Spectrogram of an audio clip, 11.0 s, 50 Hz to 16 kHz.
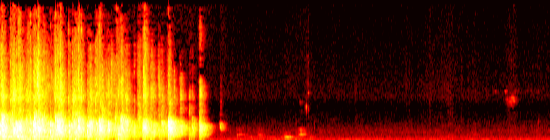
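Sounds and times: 
audience applause: 0.0 - 4.4.

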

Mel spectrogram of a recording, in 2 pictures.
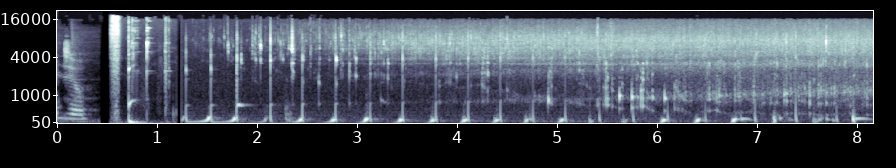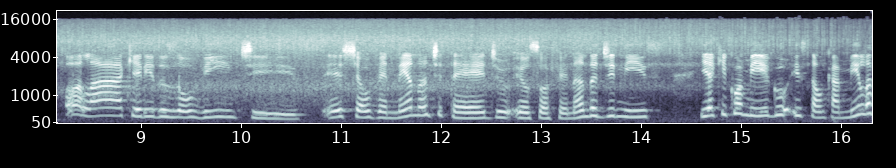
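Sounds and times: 
speech: 0.0 - 0.4, 8.3 - 16.2
drink glugging from a bottle into a cup: 0.6 - 16.2.

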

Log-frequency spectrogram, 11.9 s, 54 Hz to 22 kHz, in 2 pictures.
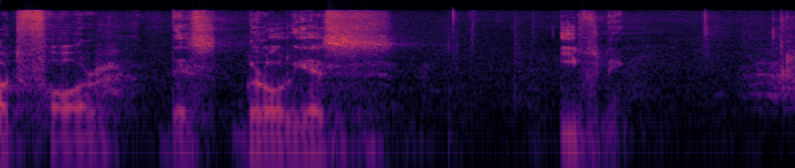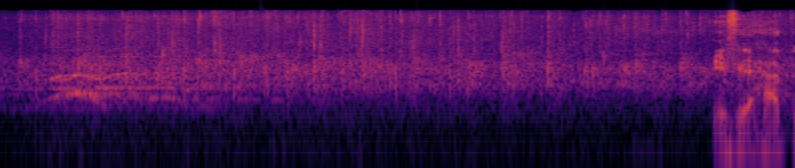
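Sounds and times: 
speech: 0.0 - 2.9, 4.2 - 4.8, 11.3 - 11.9
audience clapping at an evening church service: 5.6 - 11.9.

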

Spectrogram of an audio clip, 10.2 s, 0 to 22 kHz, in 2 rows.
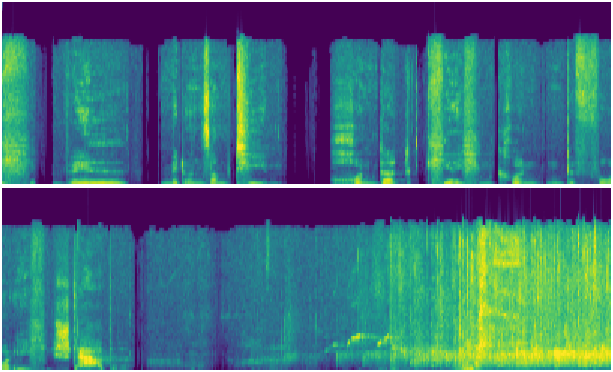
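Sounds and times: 
speech: 0.6 - 6.2, 8.3 - 9.2
audience applause: 7.4 - 10.1.

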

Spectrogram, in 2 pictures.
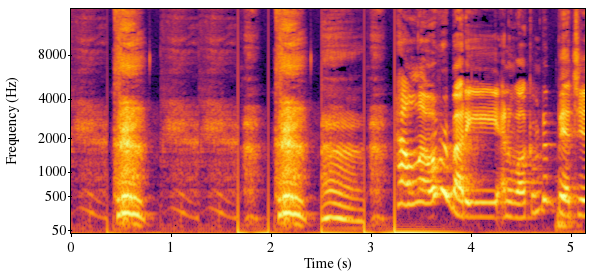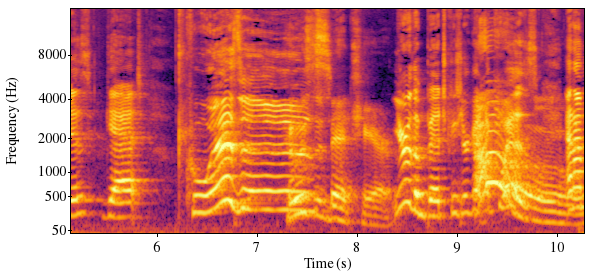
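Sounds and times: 
edited remix of breathing, sharp inhales and sighing exhales: 0.0 - 3.3
speech: 3.4 - 10.2.

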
